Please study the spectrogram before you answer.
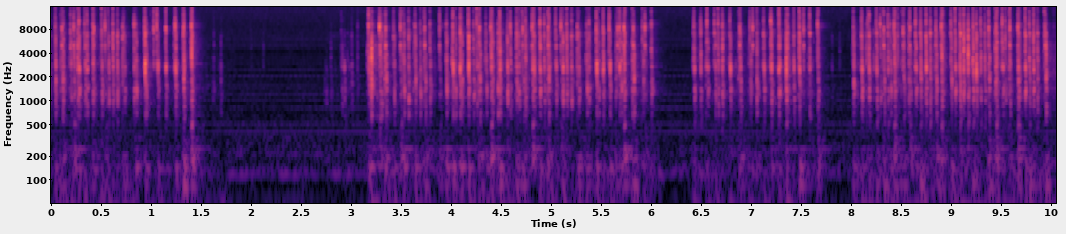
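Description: Both hands type with their fingertips on a full-size, RGB-backlit plastic membrane gaming keyboard resting on a desk mat. The bright, rapid key clicks come in dense bursts, separated by brief pauses of near silence. Each press is short and dry, with almost no ring.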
